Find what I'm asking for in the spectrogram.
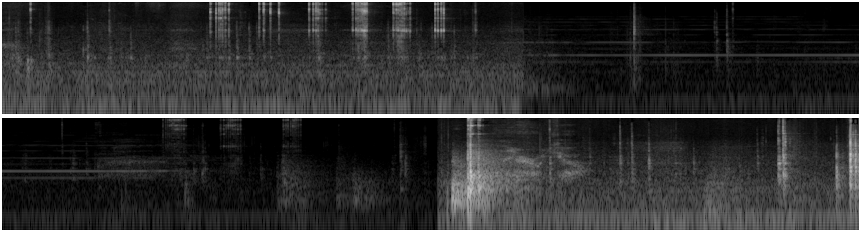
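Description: A ratchet clicks in short repeated bursts while breaking free and backing out the front brake caliper bolts on a GSXR motorcycle, then goes quiet for several seconds before a louder scraping handling noise near the end.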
